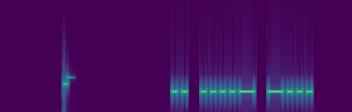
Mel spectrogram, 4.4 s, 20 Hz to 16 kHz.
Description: Morse code, heard as a keyed tone, about 20 wpm, 700 Hz. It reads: I4B
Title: Three Letter-Number Combinations - 20wpm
